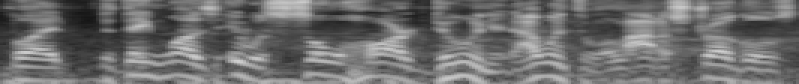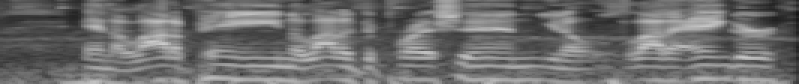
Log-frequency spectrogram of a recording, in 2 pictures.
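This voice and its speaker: A man's voice: mid-range voice, normal speed, over music. Earnest middle-aged veteran man. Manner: earnest, rambling with fillers. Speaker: guest, Army veteran. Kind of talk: casual podcast conversation. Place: covered patio with string lights at night.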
